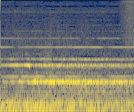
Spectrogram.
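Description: Background music: a low, deep drone with a thin steady high tone above it, a dramatic sting swelling in on a pause in the dialogue.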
